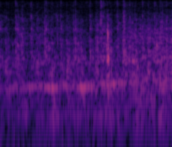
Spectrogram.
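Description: A sewing machine runs steadily through a back tack of three or four stitches, a continuous close mechanical whir with one brief click near the end, no talking.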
